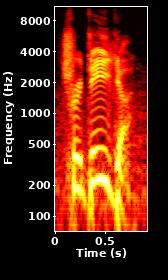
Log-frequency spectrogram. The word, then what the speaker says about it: Tredegar: I've just been told from down on the touchline that I've been pronouncing the winning school, their name wrong. Tredegar from Abergavenny. There we go. Sorry to all you Tredegar fans out there.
